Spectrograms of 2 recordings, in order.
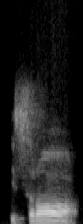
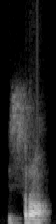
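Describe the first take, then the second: First: The word ends with a pharyngeal ain sound. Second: The word ends with a glottal stop. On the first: It means hurrying quickly. The speaker calls it wrong. "terlalu fasih jadi isra' pakai ain jadinya" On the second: It names the night journey from Mecca to Jerusalem. The speaker calls it right. "Harusnya isra'un gitu atau isra'u pakai hamzah"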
